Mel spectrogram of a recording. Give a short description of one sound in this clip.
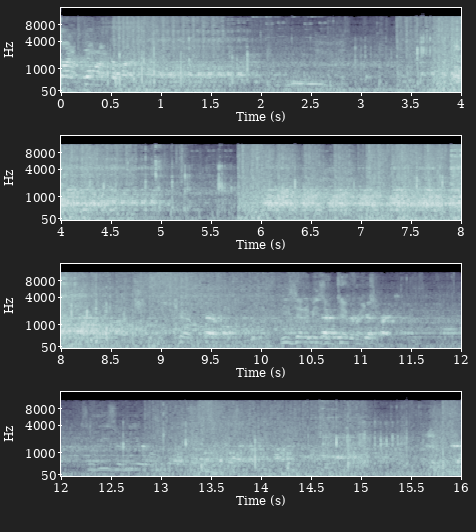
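Heavy boots run on a metal floor.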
